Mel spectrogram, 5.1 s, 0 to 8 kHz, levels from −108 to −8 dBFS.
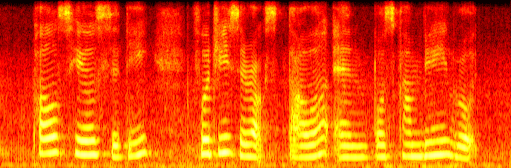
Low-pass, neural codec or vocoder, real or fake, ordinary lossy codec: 7.2 kHz; vocoder, 22.05 kHz, 80 mel bands, Vocos; fake; Opus, 16 kbps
